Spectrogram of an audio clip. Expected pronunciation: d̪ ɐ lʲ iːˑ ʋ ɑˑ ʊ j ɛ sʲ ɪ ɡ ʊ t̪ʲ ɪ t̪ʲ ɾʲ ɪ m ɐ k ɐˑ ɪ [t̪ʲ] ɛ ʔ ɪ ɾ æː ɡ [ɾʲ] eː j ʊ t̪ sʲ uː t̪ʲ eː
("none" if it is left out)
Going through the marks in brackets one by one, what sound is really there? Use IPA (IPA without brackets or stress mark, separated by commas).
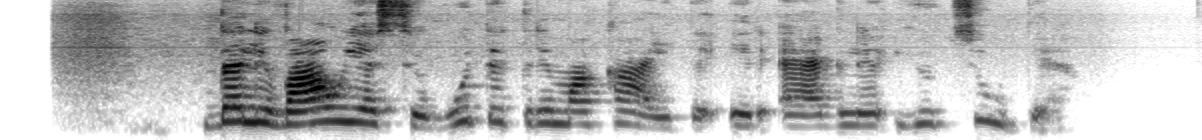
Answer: t̪ʲ, lʲ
